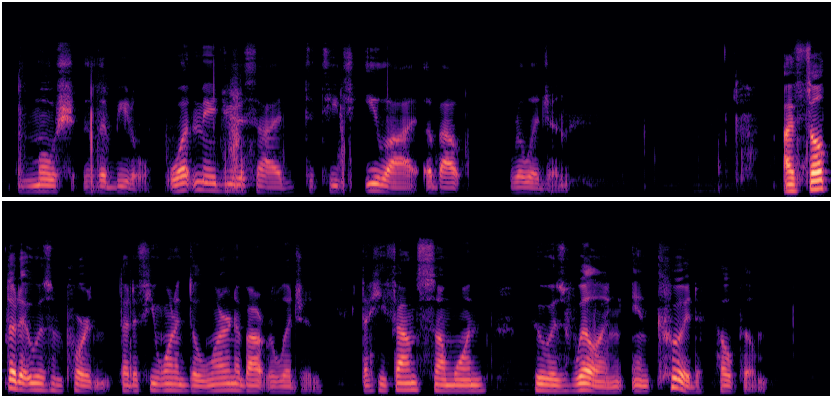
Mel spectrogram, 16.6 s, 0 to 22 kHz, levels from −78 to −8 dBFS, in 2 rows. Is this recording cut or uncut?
cut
